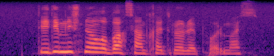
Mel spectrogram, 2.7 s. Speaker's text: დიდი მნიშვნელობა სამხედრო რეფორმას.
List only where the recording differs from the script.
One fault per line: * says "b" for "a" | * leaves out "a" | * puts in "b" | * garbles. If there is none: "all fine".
all fine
